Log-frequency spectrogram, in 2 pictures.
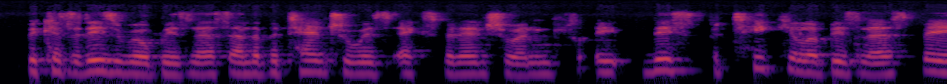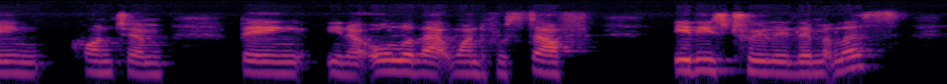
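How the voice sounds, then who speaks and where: Against a quiet background, a woman with a medium-pitched voice talks at a very fast pace. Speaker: abundance coach and energy healer. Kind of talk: interview on a video call. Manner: fast when excited.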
